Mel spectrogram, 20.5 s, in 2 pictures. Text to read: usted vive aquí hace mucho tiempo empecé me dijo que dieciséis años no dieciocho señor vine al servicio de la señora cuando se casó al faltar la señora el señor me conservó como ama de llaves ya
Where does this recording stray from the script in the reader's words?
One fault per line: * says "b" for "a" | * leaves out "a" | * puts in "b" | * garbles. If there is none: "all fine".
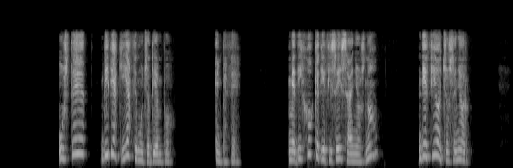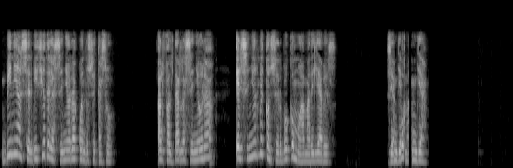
* garbles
